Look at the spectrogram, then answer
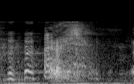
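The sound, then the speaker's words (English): A single sneeze: a couple of quick voiced gasps build up, then a sharp breathy burst that trails off into a soft exhale. No one is talking. “Bless you.”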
